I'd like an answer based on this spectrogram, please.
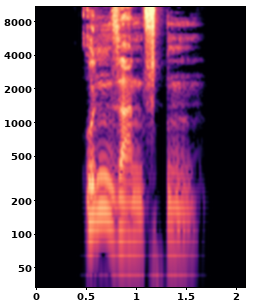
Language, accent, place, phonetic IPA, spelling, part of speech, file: German, Germany, Berlin, [ˈʊnˌzanftn̩], unsanften, adjective, De-unsanften.ogg
- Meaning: inflection of unsanft: 1. strong genitive masculine/neuter singular 2. weak/mixed genitive/dative all-gender singular 3. strong/weak/mixed accusative masculine singular 4. strong dative plural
